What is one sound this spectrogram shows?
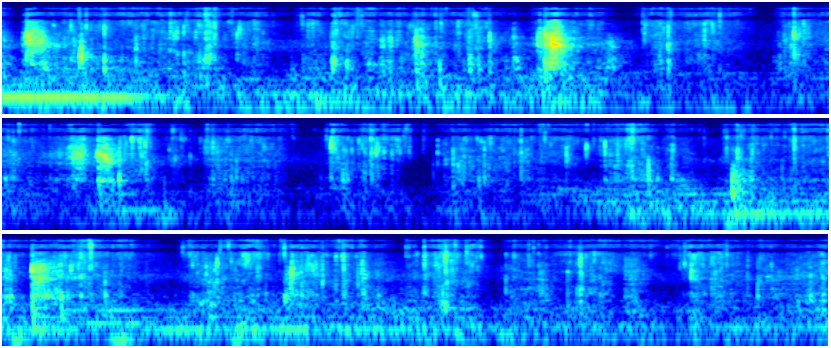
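Hands squish and mix a thick, wet food mixture.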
